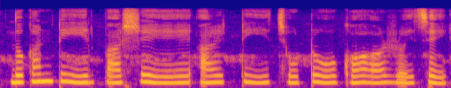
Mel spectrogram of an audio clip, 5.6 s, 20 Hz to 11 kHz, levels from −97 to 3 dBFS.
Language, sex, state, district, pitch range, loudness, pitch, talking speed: Bengali, female, West Bengal, Cooch Behar, 235-255 Hz, -15 LUFS, 245 Hz, 75 wpm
